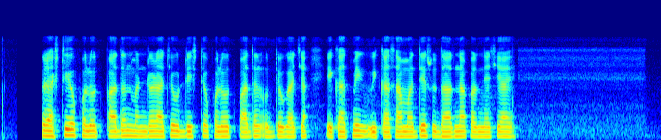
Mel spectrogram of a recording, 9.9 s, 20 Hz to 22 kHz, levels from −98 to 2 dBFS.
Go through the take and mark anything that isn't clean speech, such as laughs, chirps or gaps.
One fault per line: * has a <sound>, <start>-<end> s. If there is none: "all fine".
all fine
